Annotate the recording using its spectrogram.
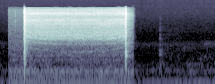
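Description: Camera shutter sound: a sharp click, then about a second of steady whirring hiss, ended by a second, slightly louder click that cuts off suddenly.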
